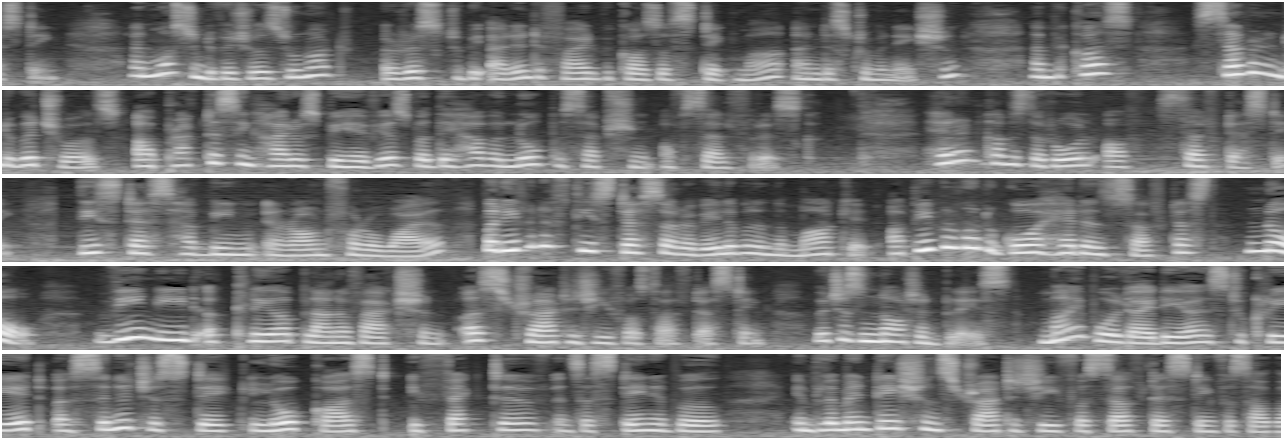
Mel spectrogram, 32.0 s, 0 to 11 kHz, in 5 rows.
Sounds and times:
Speech: 0:00.0 - 0:32.0.

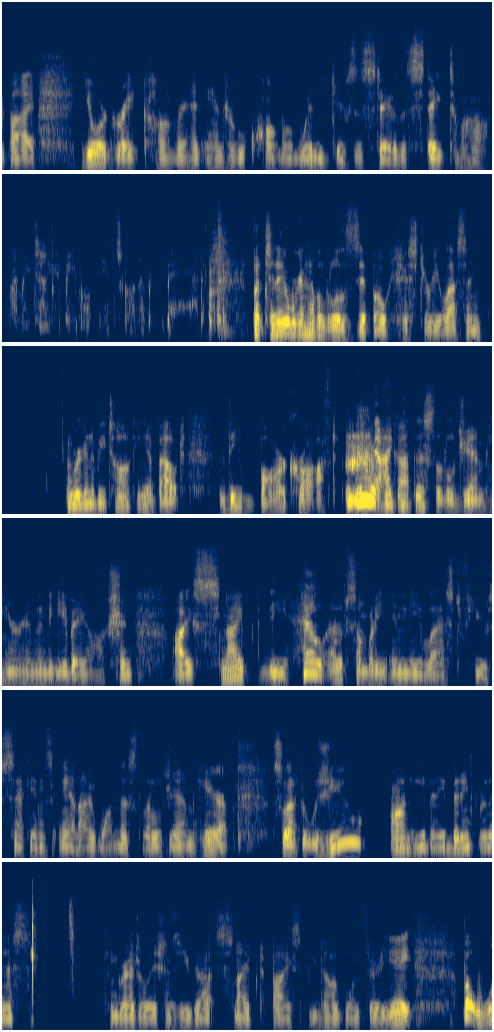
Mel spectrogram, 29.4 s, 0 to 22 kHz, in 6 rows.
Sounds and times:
Speech: 0:00.0 - 0:06.8, 0:07.4 - 0:09.7, 0:10.4 - 0:24.8, 0:25.5 - 0:29.4
Inside, small room: 0:00.0 - 0:29.4
Whispering: 0:04.5 - 0:07.0.

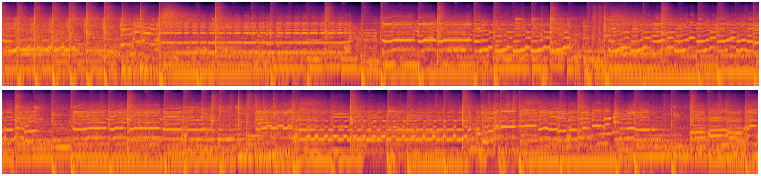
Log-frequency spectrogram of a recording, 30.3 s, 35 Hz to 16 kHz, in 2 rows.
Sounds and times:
Guitar: 0:00.0 - 0:30.2.

